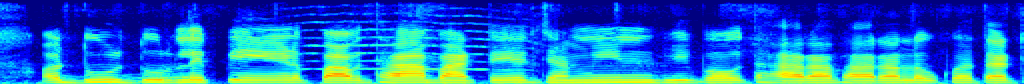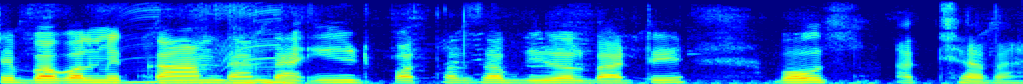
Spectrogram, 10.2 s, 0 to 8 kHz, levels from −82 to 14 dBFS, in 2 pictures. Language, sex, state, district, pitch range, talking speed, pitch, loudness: Bhojpuri, female, Uttar Pradesh, Gorakhpur, 195-210 Hz, 150 wpm, 200 Hz, -20 LUFS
